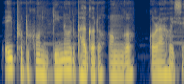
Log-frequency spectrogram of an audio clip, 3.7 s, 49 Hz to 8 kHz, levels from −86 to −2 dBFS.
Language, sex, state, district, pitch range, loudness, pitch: Assamese, male, Assam, Sonitpur, 90-105 Hz, -20 LUFS, 95 Hz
